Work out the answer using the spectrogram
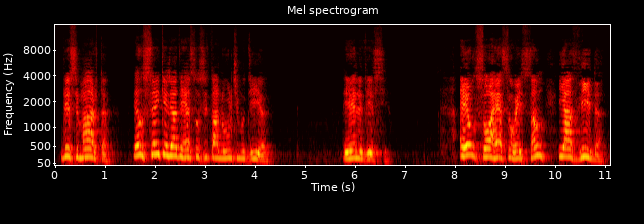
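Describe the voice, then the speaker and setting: A man preaching a morning devotional sermon as a pastor, retelling gospel scenes dramatically and acting out the voices in them. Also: high-pitched.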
